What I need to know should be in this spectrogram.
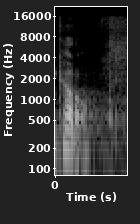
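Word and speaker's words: ctl: cuddle which is a command line tool it's pronounced cuddle there's no other pronunciation to interact with SED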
